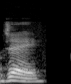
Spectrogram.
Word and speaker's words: Jea: Is it John Jay? Okay. I went back and forth a million times when I was reading it. Okay, so John Jay, which is spelled J-E-A for the last name.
